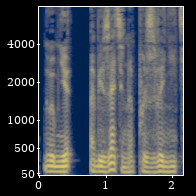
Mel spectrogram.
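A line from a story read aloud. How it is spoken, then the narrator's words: Very quiet. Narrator (Russian): сказала она почему-то очень тихо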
